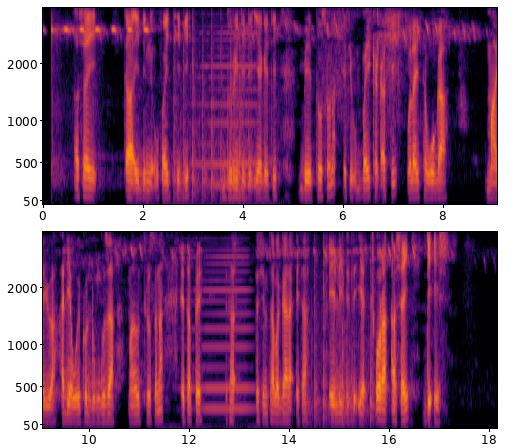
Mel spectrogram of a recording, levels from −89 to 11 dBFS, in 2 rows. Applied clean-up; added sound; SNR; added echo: none; Tools + Bowed string instrument; 16 dB; none.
